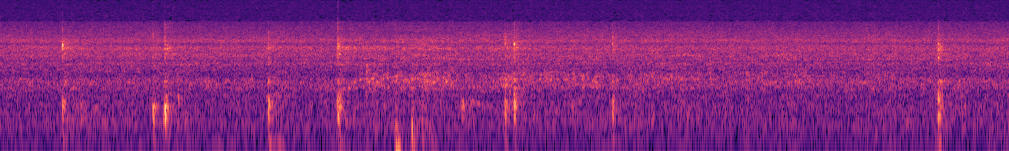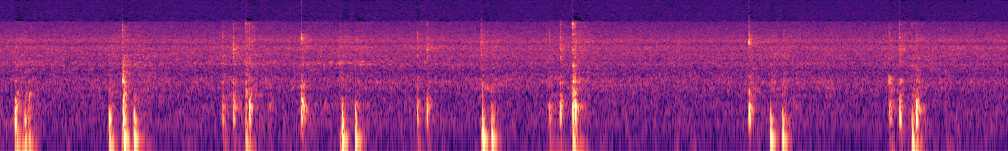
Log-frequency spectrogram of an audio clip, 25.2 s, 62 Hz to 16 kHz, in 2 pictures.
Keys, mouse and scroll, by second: 2.1 click, 3.6 click, 5.2 Delete, 6.6 click, 7.9-12.1 drag, 14.4 g, 16.0 scroll up 1, 16.2 middle click, 16.7-17.1 scroll down 1, 17.1 r, 18.9 g, 20.0-22.3 middle drag, 22.5 g, 24.3-25.2 middle drag.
